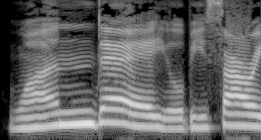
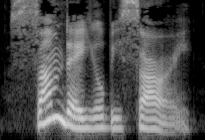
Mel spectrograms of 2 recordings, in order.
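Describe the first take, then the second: First: Slow, weighty stress on "One day"; slow, emphatic threat with "One day" hit hard; strong threat. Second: Said in the usual way. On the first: Shown as a demonstration. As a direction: make it sound like a warning. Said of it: "You can hear the difference". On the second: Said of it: "it is not as strong".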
